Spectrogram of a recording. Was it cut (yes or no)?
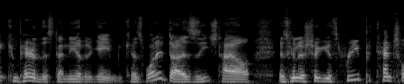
no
